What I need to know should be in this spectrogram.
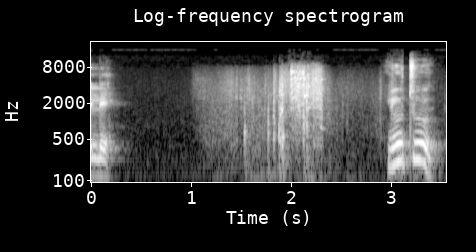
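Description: Knives scrape against each other.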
